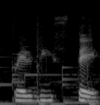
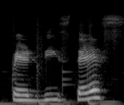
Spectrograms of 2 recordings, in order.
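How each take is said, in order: First: The word ends without an s sound. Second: The word ends with an added s sound. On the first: The speaker calls it right. "but it's abriste, perdiste" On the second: The speaker calls it wrong. "is how we say it"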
